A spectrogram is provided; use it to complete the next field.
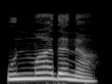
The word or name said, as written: ಉನ್ಮಾದಿನಿ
